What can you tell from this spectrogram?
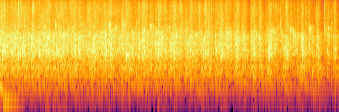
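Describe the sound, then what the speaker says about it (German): Dense studio audience applause on a German late-night comedy show, a thick, even wash of many people clapping that stays strong throughout and tapers slightly at the end. "Vielen Dank für den mildtätigen Applaus."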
